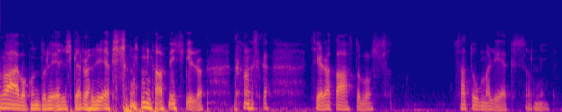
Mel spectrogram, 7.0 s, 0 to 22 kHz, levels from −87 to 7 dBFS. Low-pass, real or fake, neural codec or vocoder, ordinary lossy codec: 7.2 kHz; fake; codec, 16 kHz, 8 kbps, FunCodec, trained on Chinese and English, 25 frames a second; none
